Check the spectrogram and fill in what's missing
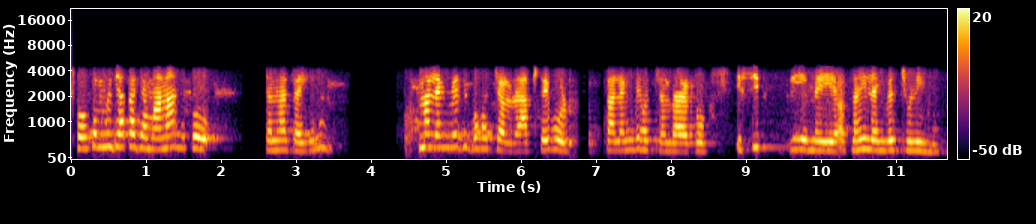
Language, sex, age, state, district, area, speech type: Hindi, female, 18-30, Bihar, Begusarai, urban, conversation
